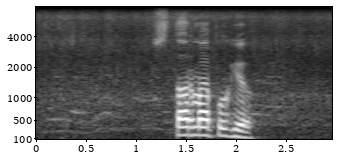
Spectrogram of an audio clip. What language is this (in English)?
Nepali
